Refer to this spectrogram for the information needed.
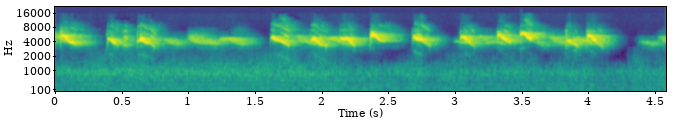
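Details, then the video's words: Caged Oriental white-eye singing as a teacher bird for other white-eyes, 22 January 2022: a rapid, high, twittering string of thin chirps and trills, about three notes a second, over a faint low hum. "Mata Puteh Diva Sunday buka sing teacher bird for my other mata putehs"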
